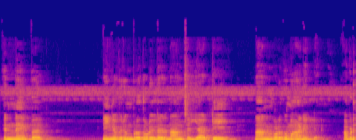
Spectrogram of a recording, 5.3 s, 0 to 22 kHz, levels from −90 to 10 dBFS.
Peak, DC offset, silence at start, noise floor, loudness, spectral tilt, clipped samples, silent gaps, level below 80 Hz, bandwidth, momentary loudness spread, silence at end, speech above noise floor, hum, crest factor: 0 dBFS; under 0.1%; 0.05 s; -38 dBFS; -12 LUFS; -6.5 dB/octave; under 0.1%; none; -50 dBFS; 12.5 kHz; 12 LU; 0 s; 27 dB; none; 12 dB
